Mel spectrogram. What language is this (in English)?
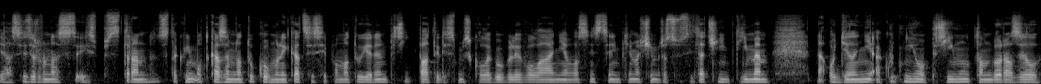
Czech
